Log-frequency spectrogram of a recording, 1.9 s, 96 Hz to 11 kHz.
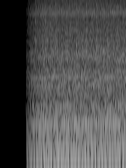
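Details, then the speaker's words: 2002 Nissan Xterra 3.3 V6, about 200-some thousand miles, after fixing fuel injector problems that caused shaking; smooth even idle with steady low hum, no stumble or shake, normal idle. "wow she sounds good now 2002 nissan xterra 3.3 about 200 some thousand miles on it"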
